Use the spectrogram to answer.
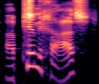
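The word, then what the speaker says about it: Phinehas: the most atrocious ways pin haas as it's pronounced in the hebrew has two sons Ichabod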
